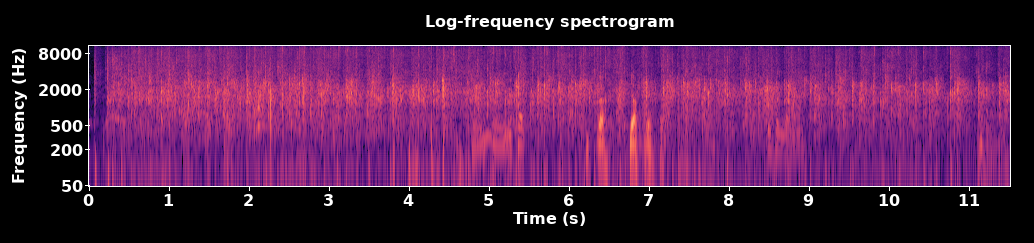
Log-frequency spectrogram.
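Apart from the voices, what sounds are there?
audience applause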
